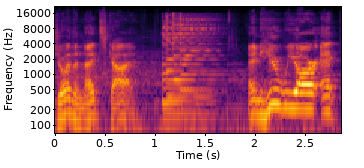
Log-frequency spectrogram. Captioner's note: Mario Selection Sound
